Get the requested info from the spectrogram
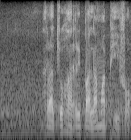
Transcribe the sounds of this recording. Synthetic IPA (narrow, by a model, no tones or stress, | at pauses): rat͡sʼʊχarɪpʼalamapʰɪːfɔ̰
